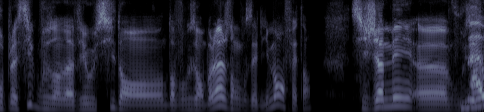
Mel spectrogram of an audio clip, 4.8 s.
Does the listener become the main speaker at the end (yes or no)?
yes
